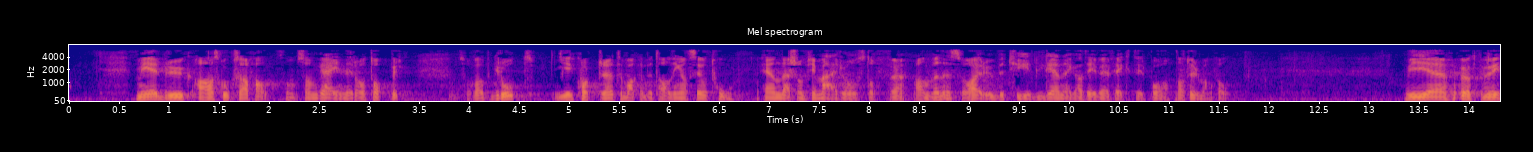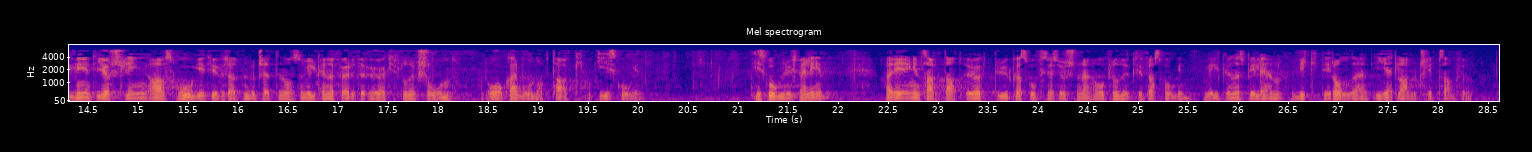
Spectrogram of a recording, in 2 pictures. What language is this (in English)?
Norwegian Bokmål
